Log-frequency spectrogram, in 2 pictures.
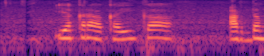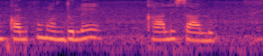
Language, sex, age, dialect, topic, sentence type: Telugu, female, 18-24, Southern, agriculture, statement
